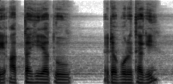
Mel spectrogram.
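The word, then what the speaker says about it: التحيات: আলিফ জবর বা তাসতুবাতু আত্তাহিয়াতু লিল্লাহি সালাওয়াতুবাতু আমরা অনেকে ভুল উচ্চারণ করি বলি যে আত্তাহিয়া এখানে ভুল গেল আত্তাহিয়াতু বলি বলতে হবে আত্তাহিয়াতু লিল্লাহি লাতে এক সেকেন্ড টান হবে আবার বলি এখানে সালা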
